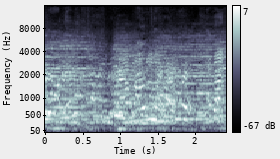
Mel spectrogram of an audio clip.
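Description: Children's voices chattering over dance music with steady held notes.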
